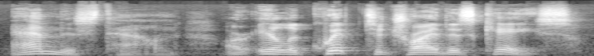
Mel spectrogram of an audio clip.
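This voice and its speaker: An actor playing a formal, wary lawyer with stiff, halting politeness in an audio drama. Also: male voice, mid-range voice, very animated, a bit bright, breathy edge, full character voice. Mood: wary, insistent.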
